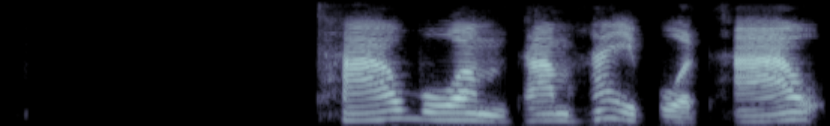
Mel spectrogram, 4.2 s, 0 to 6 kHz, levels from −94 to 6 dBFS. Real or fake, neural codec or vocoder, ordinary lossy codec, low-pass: real; none; none; 5.4 kHz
